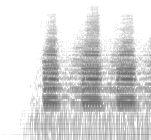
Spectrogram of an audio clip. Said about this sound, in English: At this rail yard in Worcester, I'm watching a hulking freight locomotive on the move. Freight trains still crisscross this city, going over rusting bridges.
